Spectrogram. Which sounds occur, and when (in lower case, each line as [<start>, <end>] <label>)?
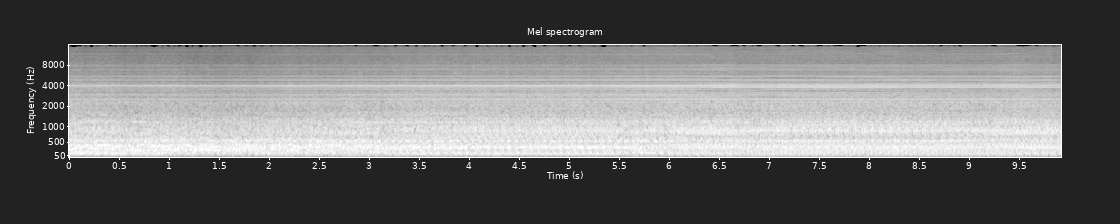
[0.00, 9.92] mechanisms
[0.00, 9.92] truck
